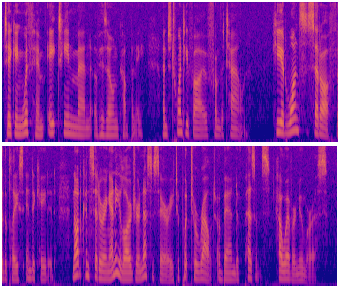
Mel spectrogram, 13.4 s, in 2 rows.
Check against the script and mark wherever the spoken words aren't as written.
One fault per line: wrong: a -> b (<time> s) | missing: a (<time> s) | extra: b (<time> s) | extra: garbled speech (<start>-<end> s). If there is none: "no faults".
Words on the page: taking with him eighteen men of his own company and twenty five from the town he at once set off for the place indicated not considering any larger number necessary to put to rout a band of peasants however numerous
missing: number (9.5 s)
